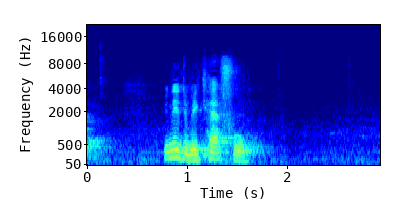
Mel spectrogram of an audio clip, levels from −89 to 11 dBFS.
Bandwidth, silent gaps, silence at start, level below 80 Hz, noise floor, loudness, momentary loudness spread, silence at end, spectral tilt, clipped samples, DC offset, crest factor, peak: 13.5 kHz; none; 0 s; -70 dBFS; -67 dBFS; -38 LUFS; 19 LU; 1.05 s; -5.5 dB/octave; under 0.1%; under 0.1%; 20 dB; -20 dBFS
